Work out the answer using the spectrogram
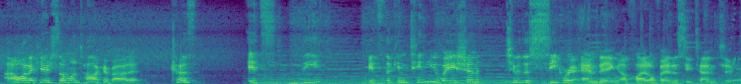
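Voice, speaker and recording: A man's voice: high-pitched, sing-song, measured pace, over music, rough recording. A man chatting casually over a video game in a hesitant, rambling way.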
